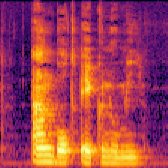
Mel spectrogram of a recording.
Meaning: supply-side economics
- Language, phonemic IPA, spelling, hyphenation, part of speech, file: Dutch, /ˈaːn.bɔt.eː.koː.noːˌmi/, aanbodeconomie, aan‧bod‧eco‧no‧mie, noun, Nl-aanbodeconomie.ogg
